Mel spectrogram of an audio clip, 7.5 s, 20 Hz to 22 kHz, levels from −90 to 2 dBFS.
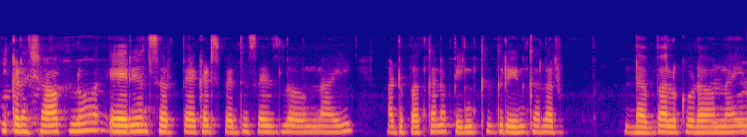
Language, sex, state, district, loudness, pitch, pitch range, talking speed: Telugu, female, Telangana, Mahabubabad, -20 LUFS, 180 Hz, 170-185 Hz, 150 wpm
